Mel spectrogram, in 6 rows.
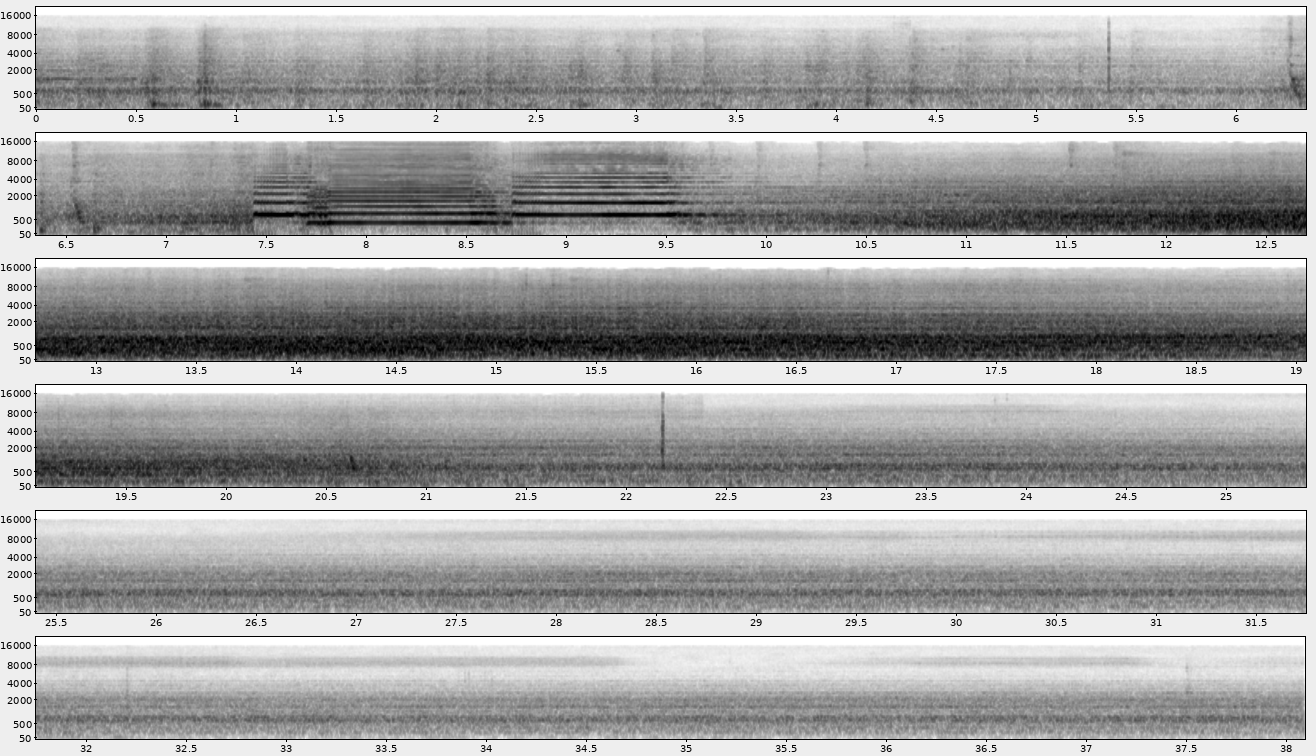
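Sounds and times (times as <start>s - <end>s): train wheels rumbling on rail: 0.0s - 38.0s
train horn blasts: 7.4s - 10.0s.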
